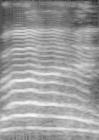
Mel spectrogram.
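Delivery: put-on slow southern voice. Answering a joke about Tom Hanks in the movie: Forrest Gump voice. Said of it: "Imagine Tom Hanks doing the Forrest Gump voice".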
